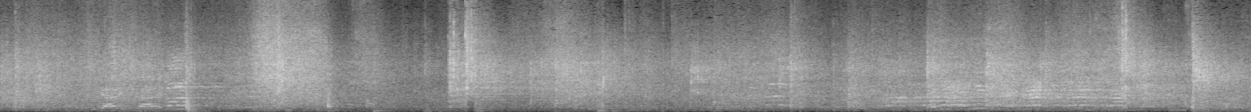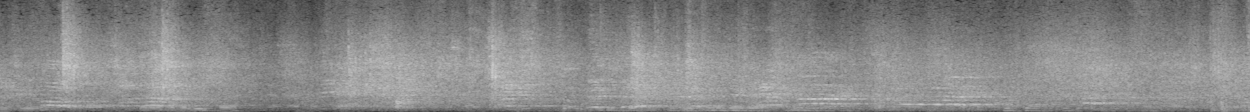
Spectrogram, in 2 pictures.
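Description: Players shout and call out across a large echoing rink.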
